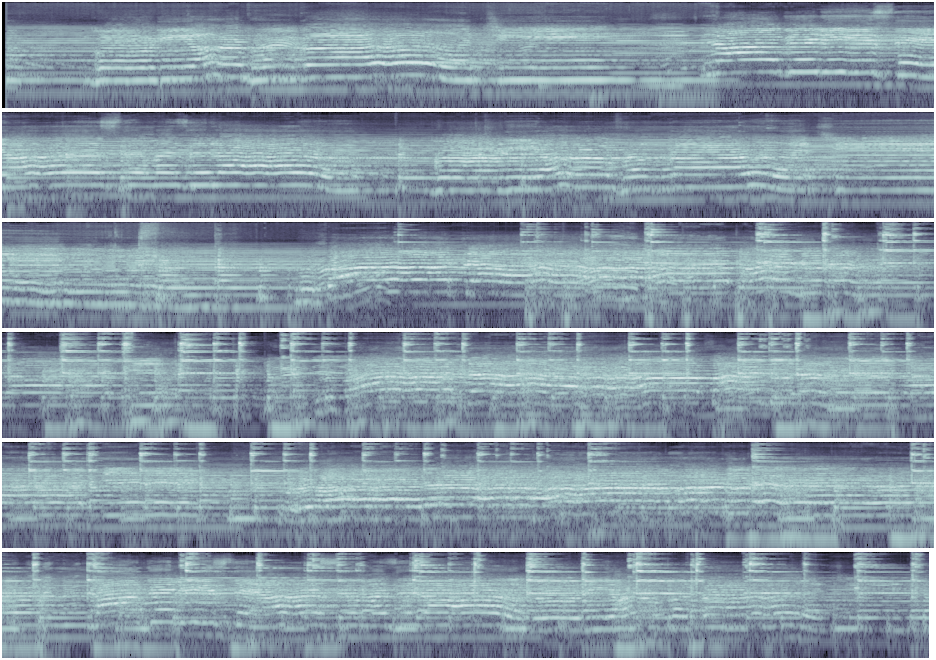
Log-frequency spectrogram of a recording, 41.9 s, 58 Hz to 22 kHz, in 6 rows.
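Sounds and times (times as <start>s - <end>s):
tabla: 10.0s - 41.9s
steady percussion beat: 17.0s - 17.2s, 17.9s - 41.9s.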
